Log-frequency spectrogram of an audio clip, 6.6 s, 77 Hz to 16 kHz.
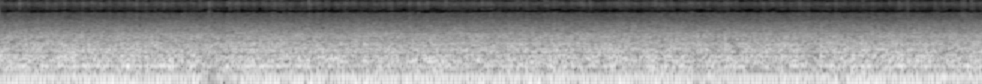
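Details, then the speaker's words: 1991 Robeson 20-inch box fan on high, sitting on a dryer: steady roar with faint buzzing, fan bouncing from a slight blade imbalance; riveted guard and motor brace loosen and vibrate. "see the fan bounce up and down due to a little bit of a balancing problem with the blade."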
